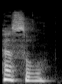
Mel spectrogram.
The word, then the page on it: pestle: American English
